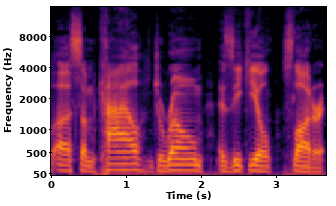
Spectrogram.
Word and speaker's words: Sloter: some kyle jerome ezekiel slaughter aka sluter it's a dutch pronunciation uh he was a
